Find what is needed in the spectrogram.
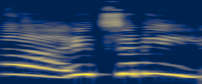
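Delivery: goofy cartoon voice, very high and drawn out. Goofing around doing stupid voices with a friend: Mario voice. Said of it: "I'm there doing fucking Mario".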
